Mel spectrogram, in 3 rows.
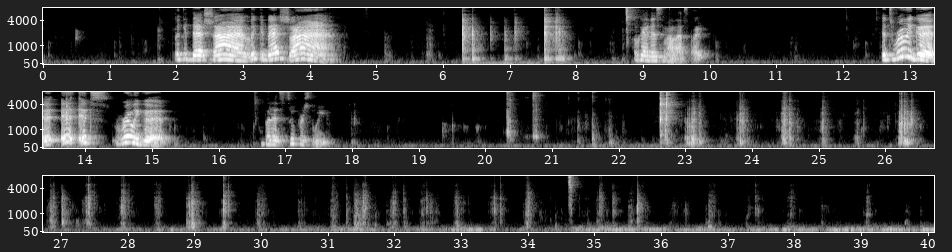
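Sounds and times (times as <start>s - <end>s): sugar shell crunching: 19.3s - 39.2s.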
